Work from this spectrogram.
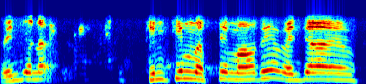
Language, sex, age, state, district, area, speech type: Sanskrit, male, 60+, Karnataka, Bangalore Urban, urban, conversation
